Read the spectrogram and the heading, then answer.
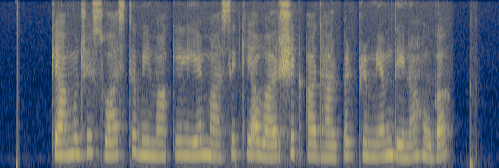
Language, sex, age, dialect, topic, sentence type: Hindi, female, 18-24, Marwari Dhudhari, banking, question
